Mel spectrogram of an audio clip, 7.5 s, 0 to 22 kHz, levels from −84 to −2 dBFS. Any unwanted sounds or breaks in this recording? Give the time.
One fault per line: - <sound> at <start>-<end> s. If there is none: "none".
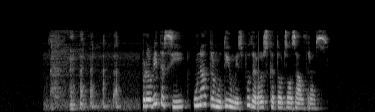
- laugh at 1.0-2.5 s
